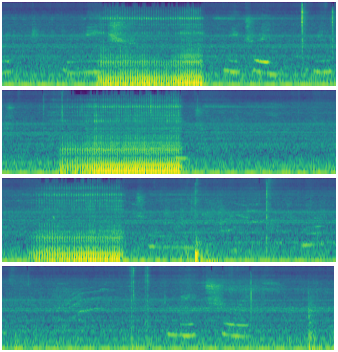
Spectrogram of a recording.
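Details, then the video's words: Pet American Bully dog snoring: deep rumbling snores in long bursts roughly every three to four seconds, with faint voices and household sounds in the background. "SNORING AMERICAN BULLY"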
